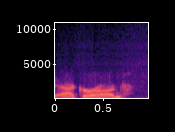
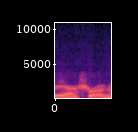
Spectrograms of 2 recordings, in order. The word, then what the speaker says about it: Acheron: But you know, Acheron, actually, that's the most people say Acheron, but that's why I say Asheron, how we pronounce it.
